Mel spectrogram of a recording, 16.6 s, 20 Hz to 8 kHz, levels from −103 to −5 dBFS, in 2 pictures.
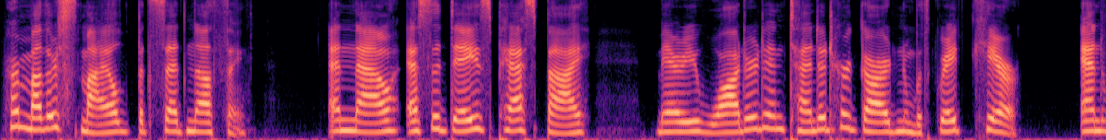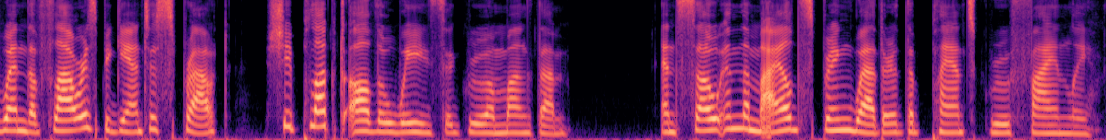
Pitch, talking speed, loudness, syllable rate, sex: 210 Hz, 175 wpm, -22 LUFS, 4.7 syllables/s, female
